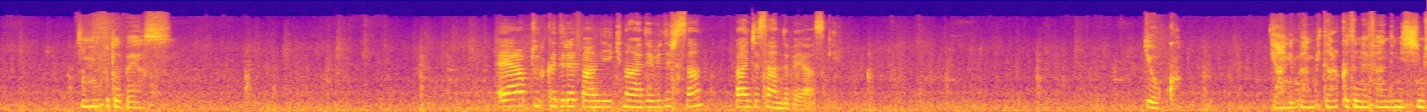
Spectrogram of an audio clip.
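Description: A young woman speaks softly and calmly.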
